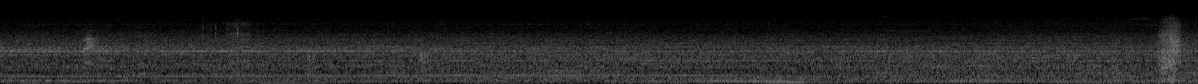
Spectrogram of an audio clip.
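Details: Steady indoor hum and hiss with a faint murmur of speech and a brief knock near the end, with no animal voice.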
